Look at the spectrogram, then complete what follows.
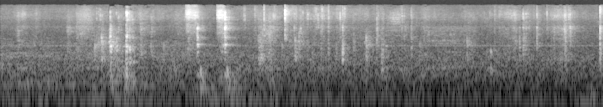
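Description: Irregular small clicks and scrapes of hands handling a circuit board while fitting replacement electrolytic capacitors, their wire leads being pushed through the board's holes.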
